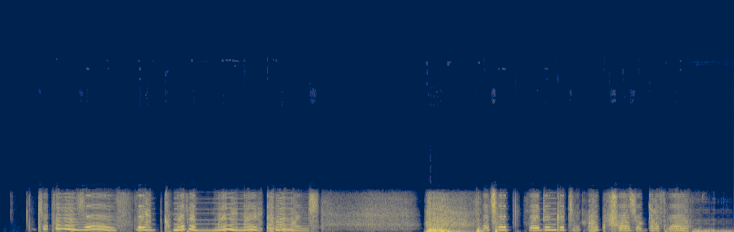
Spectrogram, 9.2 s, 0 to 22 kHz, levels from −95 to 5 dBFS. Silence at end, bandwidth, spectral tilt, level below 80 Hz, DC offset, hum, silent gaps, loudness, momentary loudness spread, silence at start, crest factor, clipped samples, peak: 0 s; 4.4 kHz; -11 dB/octave; -38 dBFS; under 0.1%; none; none; -20 LUFS; 14 LU; 0.45 s; 18 dB; under 0.1%; -2 dBFS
